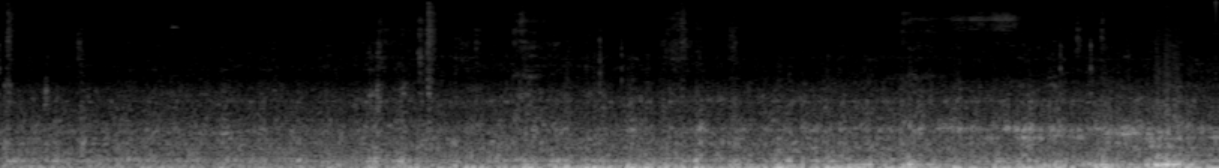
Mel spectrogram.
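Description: Kintetsu electric train running, heard from inside the front car: a steady low rumble of wheels on rail with scattered light clicks, and a faint whine in the second half.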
